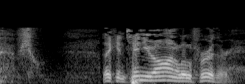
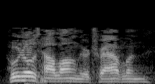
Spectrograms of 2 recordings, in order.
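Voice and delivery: ordinary delivery, nothing marked

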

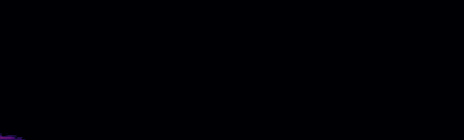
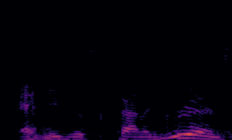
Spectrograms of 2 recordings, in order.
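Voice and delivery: normal talking voice

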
